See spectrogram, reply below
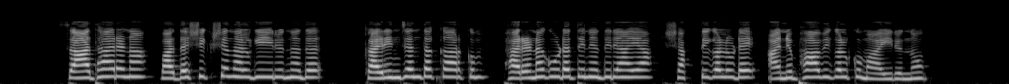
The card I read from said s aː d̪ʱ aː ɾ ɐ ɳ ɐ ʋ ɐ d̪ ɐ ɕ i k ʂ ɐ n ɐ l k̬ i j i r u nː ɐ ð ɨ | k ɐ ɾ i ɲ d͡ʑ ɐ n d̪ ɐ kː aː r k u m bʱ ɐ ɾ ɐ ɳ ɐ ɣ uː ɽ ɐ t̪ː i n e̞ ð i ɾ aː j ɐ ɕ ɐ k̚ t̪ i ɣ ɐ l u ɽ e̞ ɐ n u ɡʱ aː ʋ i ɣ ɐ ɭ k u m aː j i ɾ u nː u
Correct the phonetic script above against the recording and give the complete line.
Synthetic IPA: s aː d̪ʱ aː ɾ ɐ ɳ ɐ ʋ ɐ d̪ ɐ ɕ i k ʂ ɐ n ɐ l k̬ i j i ɾ u nː ɐ ð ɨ | k ɐ ɾ i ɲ d͡ʑ ɐ n d̪ ɐ kː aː r k u m bʱ ɐ ɾ ɐ ɳ ɐ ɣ uː ɽ ɐ t̪ː i n e̞ ð i ɾ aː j ɐ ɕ ɐ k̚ t̪ i ɣ ɐ ɭ u ɽ e̞ ɐ n u bʱ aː ʋ i ɣ ɐ ɭ k u m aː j i ɾ u nː u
